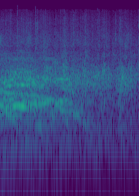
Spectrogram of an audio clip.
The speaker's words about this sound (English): Come on, if you're going to clap, do it well. Celebrate Jesus.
